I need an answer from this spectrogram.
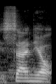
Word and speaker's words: Sanja: both well it's it's it's with a j but it's pronounced as if with a y so sometimes you spell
